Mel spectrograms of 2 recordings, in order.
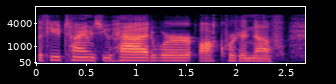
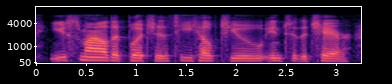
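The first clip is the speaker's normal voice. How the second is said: plain reading voice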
